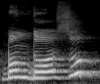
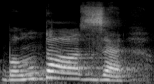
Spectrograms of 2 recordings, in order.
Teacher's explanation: E quando eles são passados para o feminino, então ele vai fazer uma flexão na tua entonação. Então, no masculino você tem ele fechado, o O, e para o feminino você vai falar ele aberto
